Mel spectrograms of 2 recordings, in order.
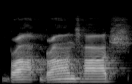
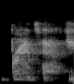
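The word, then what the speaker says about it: Brands Hatch: So, um, but as far as these last two rounds, um, was it, uh, Bronze Hodge and Donathan? I'm probably pronouncing those wrong. Donathan's a little easier. Brans Hatch.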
